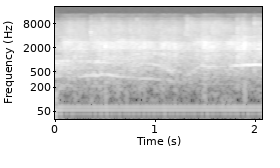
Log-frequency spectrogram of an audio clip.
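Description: Faint congregation applause, with a few distant drawn-out voices calling out from the crowd.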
